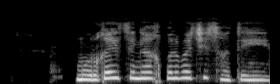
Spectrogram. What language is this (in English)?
Pashto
